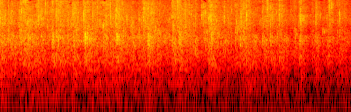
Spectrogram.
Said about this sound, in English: Now give God a hand clap of praise, because he is worthy of just that, church.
